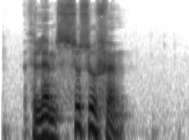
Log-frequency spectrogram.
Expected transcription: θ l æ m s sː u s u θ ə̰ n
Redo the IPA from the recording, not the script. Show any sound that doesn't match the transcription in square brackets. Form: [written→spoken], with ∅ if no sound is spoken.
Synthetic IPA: θ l æ m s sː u s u [θ→f] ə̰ [n→m]

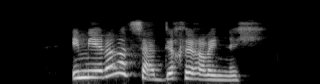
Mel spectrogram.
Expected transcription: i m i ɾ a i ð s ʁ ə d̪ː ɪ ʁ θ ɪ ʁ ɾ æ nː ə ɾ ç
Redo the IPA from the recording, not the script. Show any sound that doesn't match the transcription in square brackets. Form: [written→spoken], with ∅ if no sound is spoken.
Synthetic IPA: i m i ɾ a [i→æ] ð s [ʁ→ʕ] ə d̪ː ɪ ʁ θ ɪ ʁ ɾ [æ→i] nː ə [ɾ→∅] ç

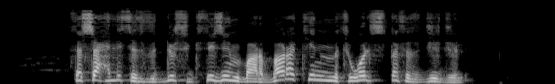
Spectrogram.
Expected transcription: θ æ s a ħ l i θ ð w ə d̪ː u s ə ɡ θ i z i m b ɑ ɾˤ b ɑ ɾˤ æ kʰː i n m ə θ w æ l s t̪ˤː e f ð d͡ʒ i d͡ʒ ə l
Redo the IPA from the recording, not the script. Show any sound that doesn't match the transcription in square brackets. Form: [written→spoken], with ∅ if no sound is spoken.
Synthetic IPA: θ æ s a ħ l i θ ð [w→v] ə d̪ː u s ə ɡ θ i z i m b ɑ ɾˤ b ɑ ɾˤ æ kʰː i n m ə θ w æ l s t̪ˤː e f ð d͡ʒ i d͡ʒ ə l

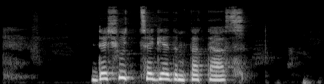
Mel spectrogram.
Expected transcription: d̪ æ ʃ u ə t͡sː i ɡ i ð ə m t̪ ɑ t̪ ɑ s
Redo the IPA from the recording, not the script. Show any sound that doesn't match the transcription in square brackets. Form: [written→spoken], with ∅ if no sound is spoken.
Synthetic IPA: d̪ æ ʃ u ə t͡sː [i→æ] ɡ [i→æ] ð ə m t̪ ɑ t̪ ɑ s

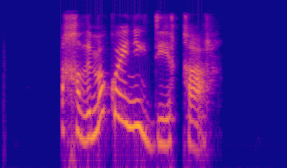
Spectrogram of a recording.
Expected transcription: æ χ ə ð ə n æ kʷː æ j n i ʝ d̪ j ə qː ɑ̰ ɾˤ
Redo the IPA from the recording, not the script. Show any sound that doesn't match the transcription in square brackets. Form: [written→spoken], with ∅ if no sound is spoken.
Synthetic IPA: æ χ ə ð ə [n→m] æ kʷː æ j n i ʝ d̪ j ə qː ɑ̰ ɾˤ

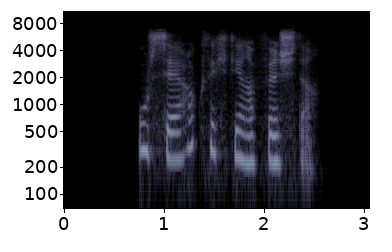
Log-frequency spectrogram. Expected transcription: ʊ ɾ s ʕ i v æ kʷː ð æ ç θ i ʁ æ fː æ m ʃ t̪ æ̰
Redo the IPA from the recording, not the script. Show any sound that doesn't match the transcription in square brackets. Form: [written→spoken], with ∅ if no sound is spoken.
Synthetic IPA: ʊ ɾ s ʕ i [v→ʁ] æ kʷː [ð→θ] æ ç θ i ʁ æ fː æ [m→n] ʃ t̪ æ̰

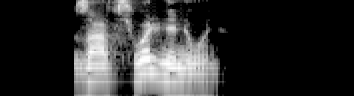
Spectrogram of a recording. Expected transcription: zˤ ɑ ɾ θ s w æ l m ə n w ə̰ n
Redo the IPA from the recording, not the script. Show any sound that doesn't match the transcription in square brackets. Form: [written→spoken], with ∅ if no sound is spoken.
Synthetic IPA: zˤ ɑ ɾ θ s w æ l [m→n] ə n w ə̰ n

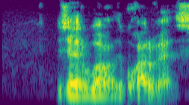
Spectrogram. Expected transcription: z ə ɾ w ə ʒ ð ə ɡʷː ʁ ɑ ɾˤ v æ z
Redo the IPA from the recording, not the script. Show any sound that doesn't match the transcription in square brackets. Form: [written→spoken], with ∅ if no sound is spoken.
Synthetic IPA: z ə ɾ w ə [ʒ→ʁ] ð ə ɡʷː ʁ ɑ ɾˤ v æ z

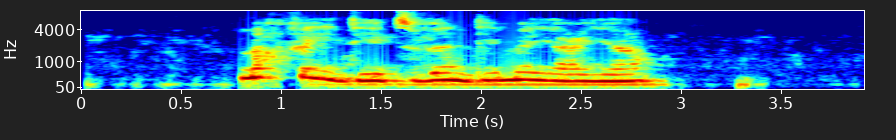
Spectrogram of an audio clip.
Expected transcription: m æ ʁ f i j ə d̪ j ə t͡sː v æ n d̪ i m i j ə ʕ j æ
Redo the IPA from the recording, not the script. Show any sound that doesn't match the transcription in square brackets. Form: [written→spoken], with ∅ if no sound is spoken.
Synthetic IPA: m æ ʁ f [i→æ] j ə d̪ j ə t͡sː v æ n d̪ i m [i→æ] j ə ʕ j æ

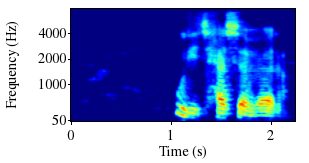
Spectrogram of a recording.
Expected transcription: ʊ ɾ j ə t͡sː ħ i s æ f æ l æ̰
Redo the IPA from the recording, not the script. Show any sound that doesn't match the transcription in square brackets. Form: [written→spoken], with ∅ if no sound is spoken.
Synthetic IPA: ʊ ɾ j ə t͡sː ħ [i→a] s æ [f→v] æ [l→ɾ] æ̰

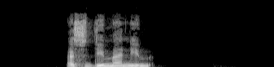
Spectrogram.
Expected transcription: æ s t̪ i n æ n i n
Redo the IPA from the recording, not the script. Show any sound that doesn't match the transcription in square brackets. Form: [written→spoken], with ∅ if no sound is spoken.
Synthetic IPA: æ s [t̪→d̪] i [n→m] æ n i [n→m]

